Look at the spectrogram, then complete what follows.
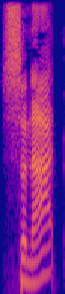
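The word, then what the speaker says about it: Cenat: Sinat? – It's spelled Sent, but I think it's Sinat.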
